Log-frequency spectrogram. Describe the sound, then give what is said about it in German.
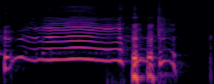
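A male voice lets out a crying wail: a long, steady, high-pitched cry that breaks into a few choppy, sobbing bursts before stopping. “und jetzt heult er”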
